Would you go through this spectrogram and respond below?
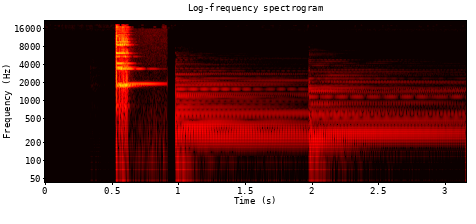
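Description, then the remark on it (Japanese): Glasses clink together in a toast, one of juice and one of whiskey on the rocks: one sharp, bright clink, then two clear ringing tones about a second apart that linger and slowly fade, with no voices. “乾杯。”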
